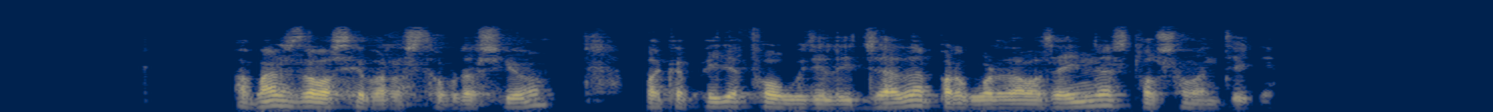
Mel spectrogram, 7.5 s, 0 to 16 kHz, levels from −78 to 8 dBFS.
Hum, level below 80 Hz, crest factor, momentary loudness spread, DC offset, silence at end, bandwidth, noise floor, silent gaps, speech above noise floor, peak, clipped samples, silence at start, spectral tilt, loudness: none; -68 dBFS; 22 dB; 13 LU; under 0.1%; 1.25 s; 7.4 kHz; under -90 dBFS; 2.78-2.90 s, 3.11-3.22 s; over 67 dB; -2 dBFS; under 0.1%; 1.15 s; -5.5 dB/octave; -23 LUFS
